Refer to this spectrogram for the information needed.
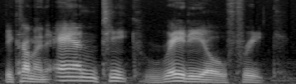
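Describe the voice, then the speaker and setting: An American man in his sixties, musing aloud in a halting, rambling monologue and often repeating words. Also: on the low side, sing-song, dry recording. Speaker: vlogger, writer and ham radio hobbyist.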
